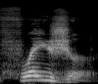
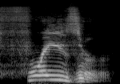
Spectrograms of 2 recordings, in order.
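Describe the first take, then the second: First: The name does not rhyme with razor. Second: The name rhymes with razor and laser. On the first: The speaker calls it wrong. "it's not Fraser" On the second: The speaker calls it right. "it's Fraser, like razor or laser"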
